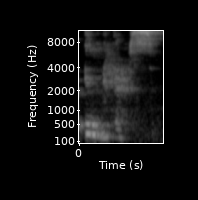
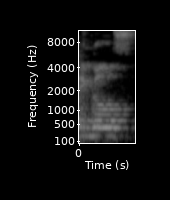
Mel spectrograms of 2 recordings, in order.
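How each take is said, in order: First: "Ingles" said Spanish-style, ending in an s sound; Tampa pronunciation. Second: "Ingles" said like English "ING-gulz"; local pronunciation. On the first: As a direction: say "Ingles" as ING-lees, no z at the end. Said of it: "here in Tampa, we would say Ingles". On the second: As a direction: say "Ingles" with a z ending, rhyming with "singles". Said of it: "It's Ingles". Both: Shown as a demonstration.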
